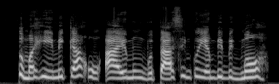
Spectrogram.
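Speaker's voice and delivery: high, shouted voice. A woman shouts back at the man who yelled at her: shouting back. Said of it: "Sigaw niya pabalik".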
